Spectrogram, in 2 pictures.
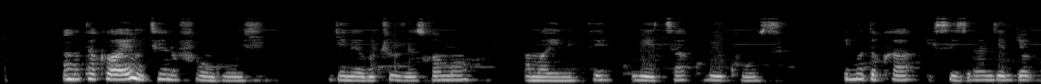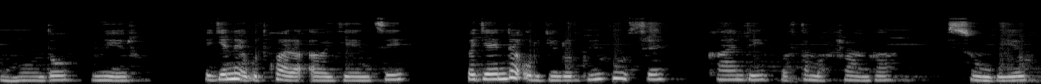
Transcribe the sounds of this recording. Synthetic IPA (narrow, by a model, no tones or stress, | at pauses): umutakawajemutijenufuːŋɡuːje̥ | iɟe̞ne̞jeɡut͡ʃuvezɡwamo | amajinitʰekʰuβiːt͡sakuβikʰuːz̥ḁ | imo̞do̞kʰaisiziɾanɟeɾɟaumuːndo̞mŋweːɾo | iɟe̞ne̞jeɡutwaːɾaʔaβaɟe̞ːnzi | βaɟe̞ːndaʔuɾuɟe̞ːndo̞ɾɡwiːhut͡se̞ | kʰaːndiβafi̥tamafaɾaːŋɡa | isuːŋɡuje̞wo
